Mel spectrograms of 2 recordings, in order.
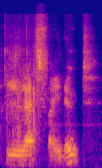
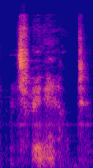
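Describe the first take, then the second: First: Said in the usual way. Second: Whispered Canadian "Let's find out", soft and breathy; Canadian accent. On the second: Shown as a demonstration. Tarot reader hushing to viewers in Canadian accent. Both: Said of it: "I did that in Canadian accent".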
